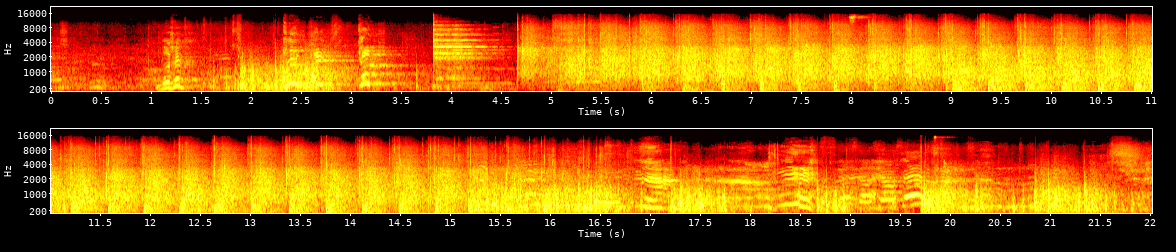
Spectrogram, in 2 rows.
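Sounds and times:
ring bell ringing: 0:03.8 - 0:04.6
crowd clapping in unison: 0:04.6 - 0:17.4.

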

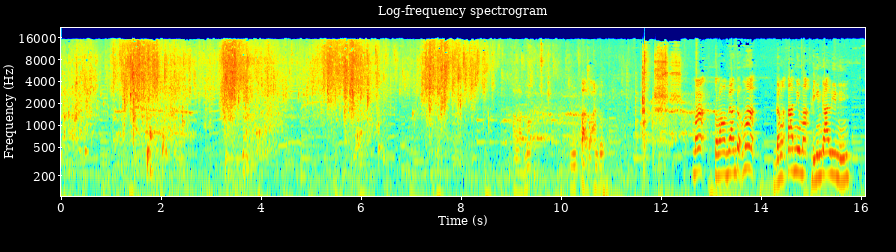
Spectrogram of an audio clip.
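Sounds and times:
water pouring and splashing: 0:00.0 - 0:12.7
background music: 0:00.0 - 0:16.0.

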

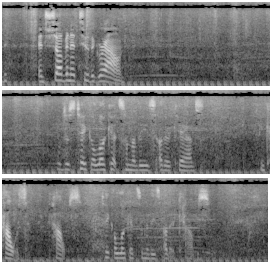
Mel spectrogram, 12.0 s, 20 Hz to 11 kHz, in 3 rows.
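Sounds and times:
small engine idling: 0:00.0 - 0:12.0.

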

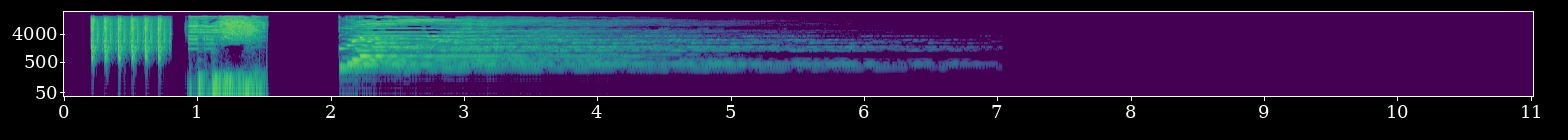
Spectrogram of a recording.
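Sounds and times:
sharp clicks: 0:00.2 - 0:00.8.

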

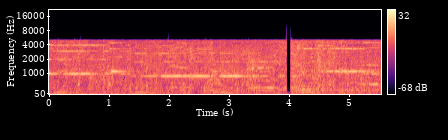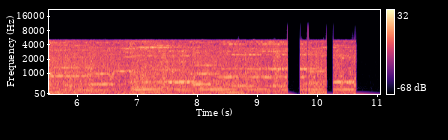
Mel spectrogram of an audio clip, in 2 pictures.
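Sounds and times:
faint music through static: 0:00.0 - 0:10.7.

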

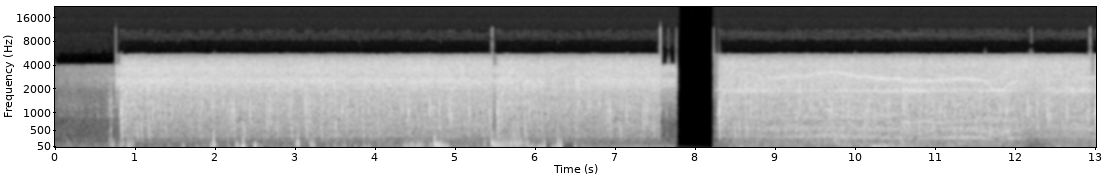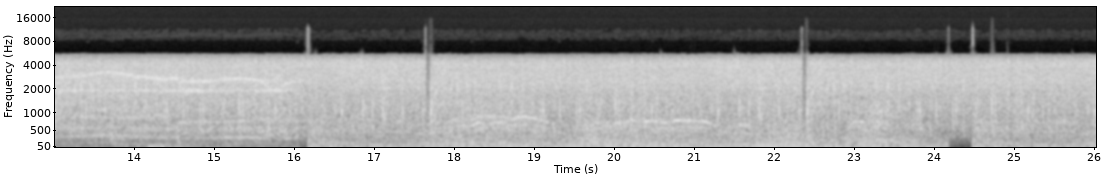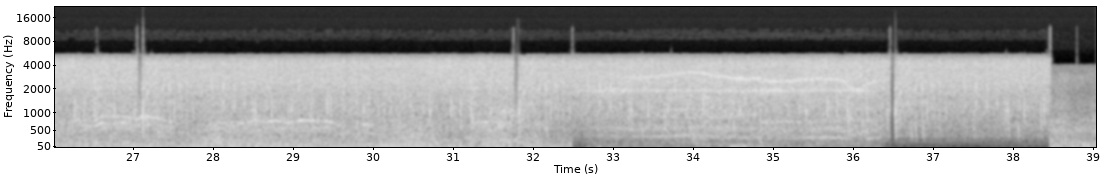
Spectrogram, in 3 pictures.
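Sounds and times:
heavy rain on a roof: 0:00.7 - 0:07.6, 0:08.2 - 0:39.0
deep rumble: 0:08.2 - 0:36.6, 0:38.4 - 0:39.0.

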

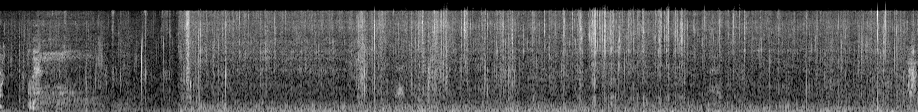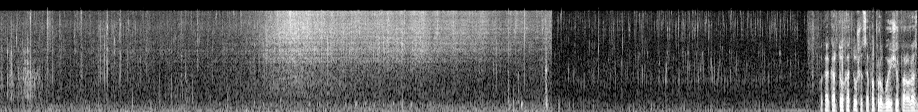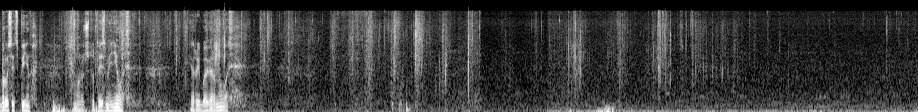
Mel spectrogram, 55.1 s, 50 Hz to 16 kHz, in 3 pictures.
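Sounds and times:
wood fire crackling: 0:00.0 - 0:55.0
water pouring from bottle: 0:02.0 - 0:20.8.

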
